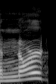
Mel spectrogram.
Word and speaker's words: nard: Now, nard doesn't sound very good to us, right? It rhymes with lard.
